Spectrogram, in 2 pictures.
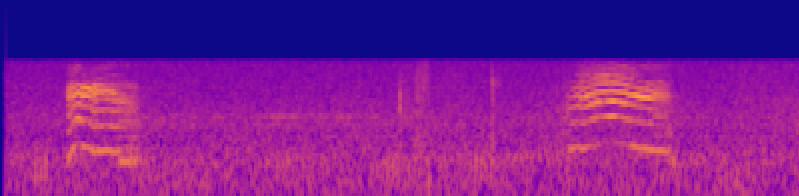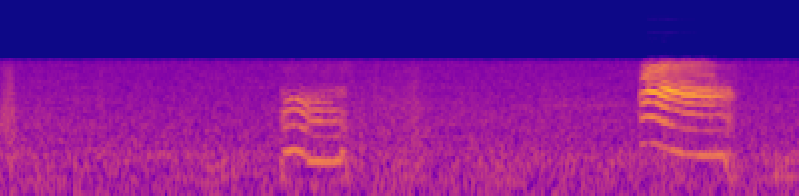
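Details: Domestic cat, female, making groggy grunt-like meows in the evening or morning: four separate harmonic meows spaced roughly every three to four seconds, some with wavering pitch, in a quiet indoor room.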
